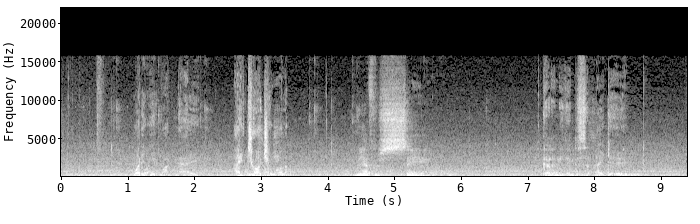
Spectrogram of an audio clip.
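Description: A man with a deep, gruff voice speaks calmly.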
